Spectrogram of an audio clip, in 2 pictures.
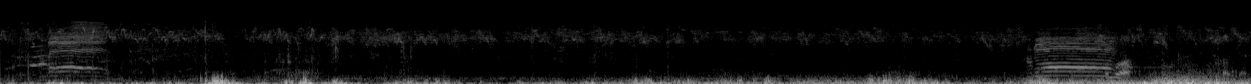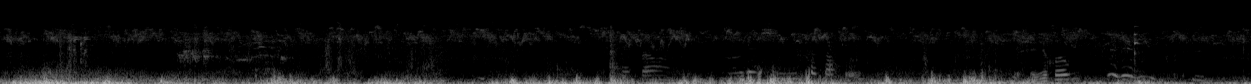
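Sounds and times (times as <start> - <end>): goat bleating: 0.3 - 1.2, 10.3 - 11.2
low rumbles and thumps: 10.4 - 23.2.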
